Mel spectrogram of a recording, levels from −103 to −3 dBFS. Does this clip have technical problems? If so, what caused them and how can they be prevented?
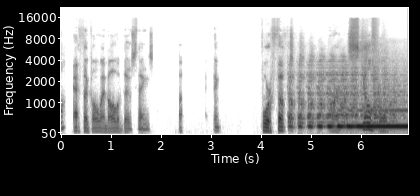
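Yes. Feedback howl runs from 4.37 s to the end: a microphone-to-loudspeaker loop gains level each pass, with repeats roughly every 200 ms, building a tone near 300 Hz that peaks about 10 dB above the speech. Prevent it by muting one of the co-located devices or using headphones.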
